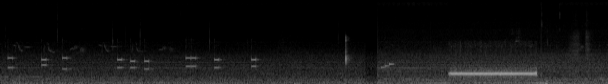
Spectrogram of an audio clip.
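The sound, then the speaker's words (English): A house phone being dialed: a quick run of about a dozen two-tone keypad beeps, a click on the line, then a steady, louder ringing tone. No one speaks. “All right, I'll just try the house phone, I guess.”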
